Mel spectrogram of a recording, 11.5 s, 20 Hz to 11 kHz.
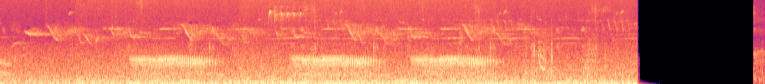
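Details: Displaying male Hooded Mergansers, part of a group of about a dozen on an open creek at Sax-Zim Bog, Minnesota, on April 14, 2020, give three low, rolling, froglike growls about two seconds apart, over high chirps and background noise.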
